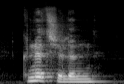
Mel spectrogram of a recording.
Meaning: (verb) to DIY; to put something together out of whatever is available at the time, often for fun; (noun) handicrafts, primarily as a children's activity
- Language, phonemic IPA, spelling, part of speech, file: Dutch, /ˈknʏt.sə.lə(n)/, knutselen, verb / noun, Nl-knutselen.ogg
